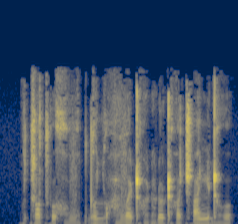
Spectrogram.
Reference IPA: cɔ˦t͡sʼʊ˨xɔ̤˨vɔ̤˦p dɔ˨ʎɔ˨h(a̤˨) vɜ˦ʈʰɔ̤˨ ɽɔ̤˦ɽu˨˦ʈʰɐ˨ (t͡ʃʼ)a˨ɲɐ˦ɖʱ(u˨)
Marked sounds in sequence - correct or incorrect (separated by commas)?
correct, correct, incorrect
